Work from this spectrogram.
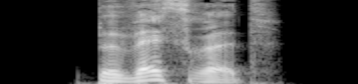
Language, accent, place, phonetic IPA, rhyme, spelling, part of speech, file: German, Germany, Berlin, [bəˈvɛsʁət], -ɛsʁət, bewässret, verb, De-bewässret.ogg
- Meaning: second-person plural subjunctive I of bewässern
